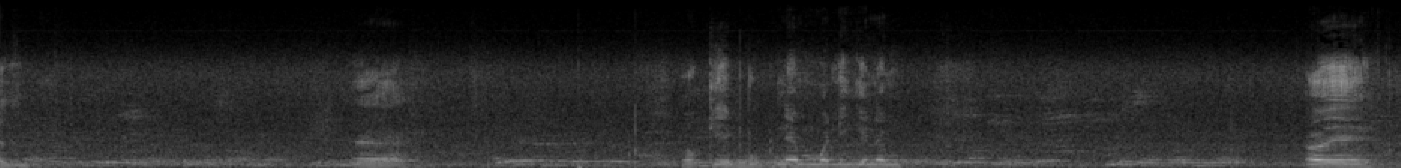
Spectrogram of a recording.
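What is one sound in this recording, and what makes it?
A young man talks close to the microphone.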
